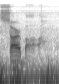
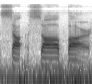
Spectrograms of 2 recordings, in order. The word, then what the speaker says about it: Sawbar: I got this fucking Sarba. I mean, what is Sarba? Why did I say it like that? Sawbar. There. That's it. Sawbar.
